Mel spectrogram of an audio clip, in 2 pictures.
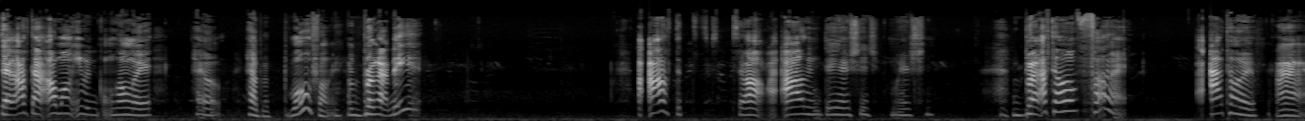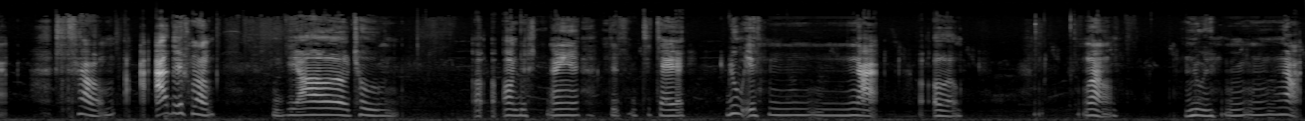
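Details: Young woman with a speech impediment and hearing loss (deafness), both beginning suddenly in third grade; cause not found by doctors, possibly linked to premature birth; daily speech therapy at school; finding: speech impediment.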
